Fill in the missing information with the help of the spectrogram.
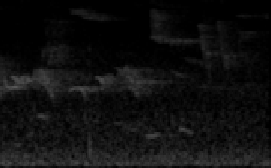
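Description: Several birds whistle and trill at once at a zoo, a steady chorus of high, overlapping calls with no visitor voices present.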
